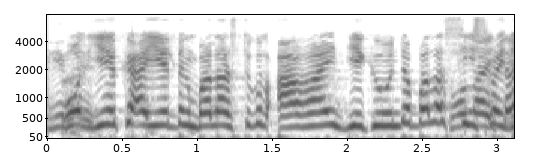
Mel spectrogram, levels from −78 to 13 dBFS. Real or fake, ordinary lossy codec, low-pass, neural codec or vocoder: real; none; 7.2 kHz; none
